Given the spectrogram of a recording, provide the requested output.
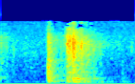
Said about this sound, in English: The back door's wide open. I'll close it. Wait a minute, don't touch it. Don't touch that knob. Kick it shut.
